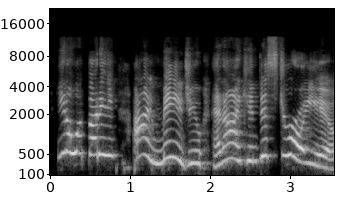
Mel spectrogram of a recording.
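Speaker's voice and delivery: high-pitched imitation of an indignant superior; mock threatening. Pressman turning on the officer he made, mock threatening.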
